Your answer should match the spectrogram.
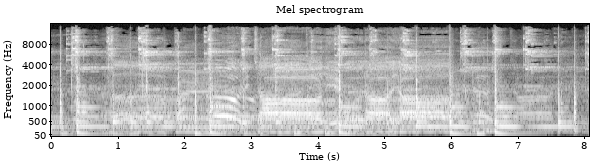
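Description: Warkari bhajan accompaniment: small brass hand cymbals (taal) clashed in a steady rhythm, about three strikes a second, with drum strokes that drop in pitch and a steady held note underneath.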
